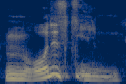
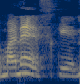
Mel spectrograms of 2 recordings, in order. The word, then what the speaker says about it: Måneskin: danois, c'est moi qui dois le prononcer, du coup, tu sais très bien le danois. – Maneskin. – Måneskin. – Mais ils sont italiens, donc je me disais plutôt Maneskin.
